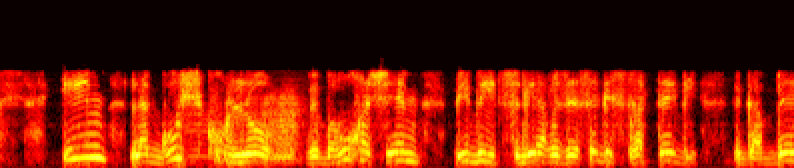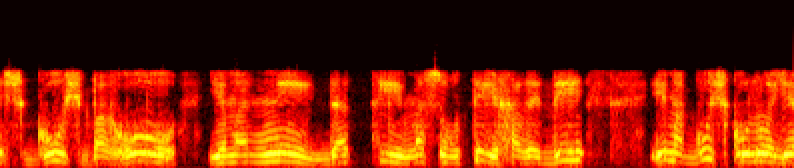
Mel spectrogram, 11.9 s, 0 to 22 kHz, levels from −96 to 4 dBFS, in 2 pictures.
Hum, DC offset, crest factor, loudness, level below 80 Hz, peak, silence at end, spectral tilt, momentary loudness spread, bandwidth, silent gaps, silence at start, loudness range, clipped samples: none; under 0.1%; 14 dB; -23 LUFS; -62 dBFS; -8 dBFS; 0 s; -9.5 dB/octave; 7 LU; 4.1 kHz; none; 0 s; 1 LU; under 0.1%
